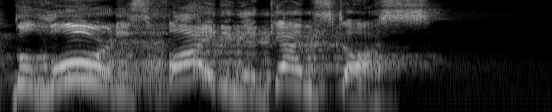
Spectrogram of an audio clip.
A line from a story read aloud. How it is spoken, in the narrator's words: Egypt's army fell into a great panic, shouting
